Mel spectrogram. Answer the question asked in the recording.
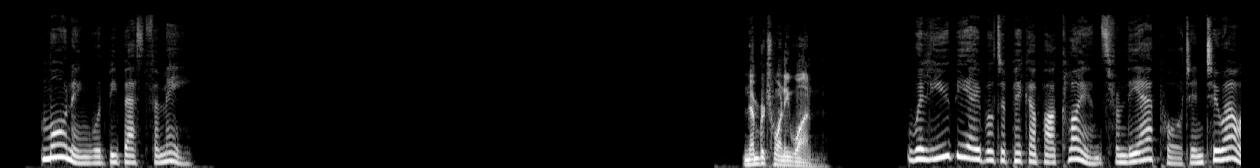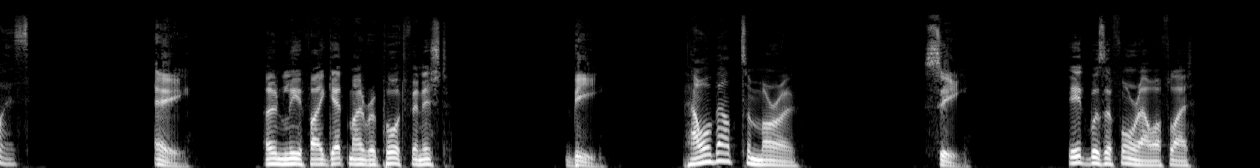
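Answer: A: Only if I get my report finished.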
